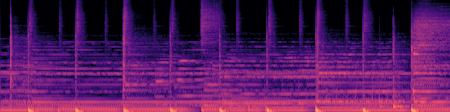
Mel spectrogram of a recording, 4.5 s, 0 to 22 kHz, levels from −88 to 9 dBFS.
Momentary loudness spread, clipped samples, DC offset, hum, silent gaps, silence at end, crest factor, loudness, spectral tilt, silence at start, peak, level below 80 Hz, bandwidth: 6 LU; under 0.1%; under 0.1%; none; none; 0 s; 18 dB; -25 LUFS; -5 dB/octave; 0 s; -4 dBFS; -26 dBFS; over 20 kHz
